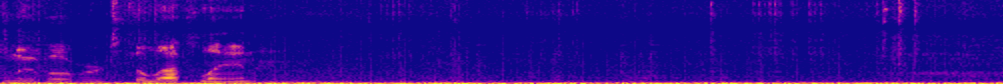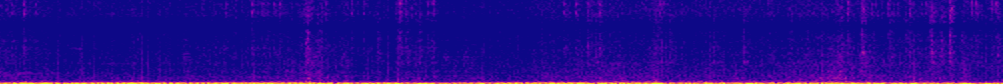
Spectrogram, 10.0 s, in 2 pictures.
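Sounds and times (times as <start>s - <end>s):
car engine rumbling inside cabin: 0.0s - 10.0s.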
